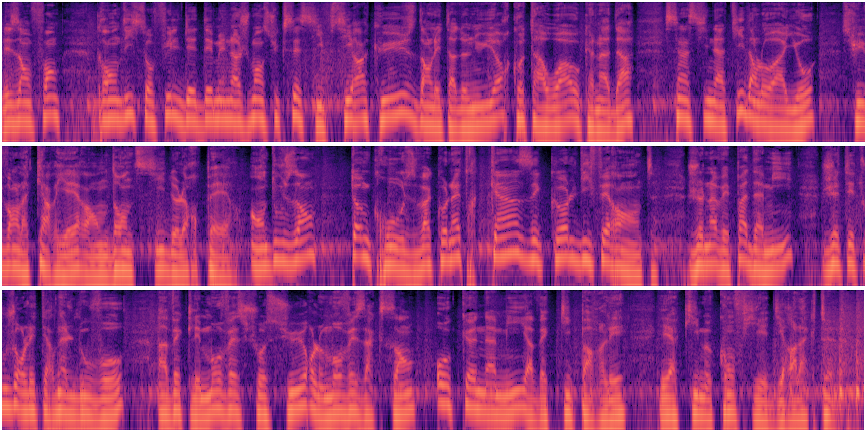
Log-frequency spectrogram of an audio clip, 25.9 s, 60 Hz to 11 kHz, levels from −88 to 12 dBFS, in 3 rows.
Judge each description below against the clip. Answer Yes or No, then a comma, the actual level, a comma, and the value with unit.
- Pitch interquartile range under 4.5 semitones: No, average, 4.8 semitones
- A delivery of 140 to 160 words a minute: Yes, average, 150 wpm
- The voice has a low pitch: Yes, low, 120 Hz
